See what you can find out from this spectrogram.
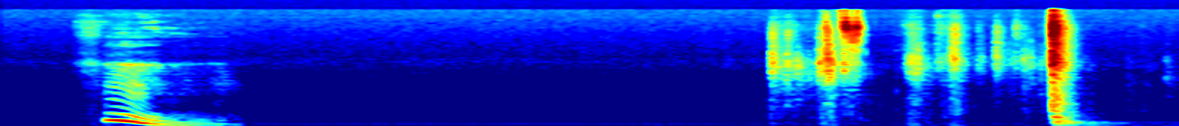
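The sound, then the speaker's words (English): A low vocal groan sweeps downward, then after a pause comes a burst of papery rustling that ends in one sharp slap as paper is slammed down on a desk. “Slams paper down.”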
